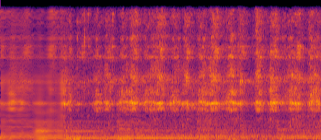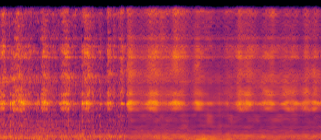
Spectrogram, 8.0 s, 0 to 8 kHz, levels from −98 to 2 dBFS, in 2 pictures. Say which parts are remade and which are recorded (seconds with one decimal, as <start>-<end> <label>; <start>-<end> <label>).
0.0-0.8 remade; 0.8-5.6 recorded; 5.6-8.0 remade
